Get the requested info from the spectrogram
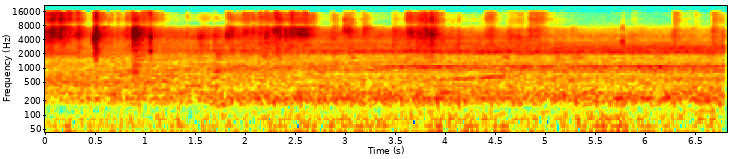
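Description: Meitetsu 9500 series electric train running, a steady rumble of wheels and running gear heard from inside the car, with a faint rising whine about four seconds in.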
